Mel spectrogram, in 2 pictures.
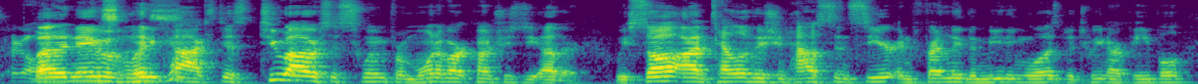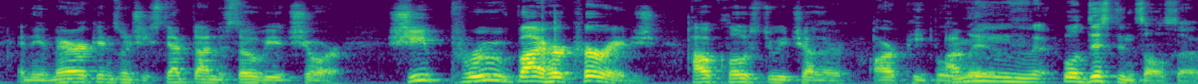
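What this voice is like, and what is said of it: Impression of Gorbachev. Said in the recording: “Can I do his voice still? ... Can I do his voice? ... I just liked that voice.”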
